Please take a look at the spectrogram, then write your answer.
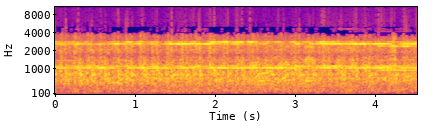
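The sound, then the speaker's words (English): A United Press teletype machine clatters steadily as it prints a news flash after Japan's acceptance of the Allied surrender terms, a dense, even mechanical chatter with a thin high whine running through it, and no voices. “Another flash is coming in on the normal United Press wire now.”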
